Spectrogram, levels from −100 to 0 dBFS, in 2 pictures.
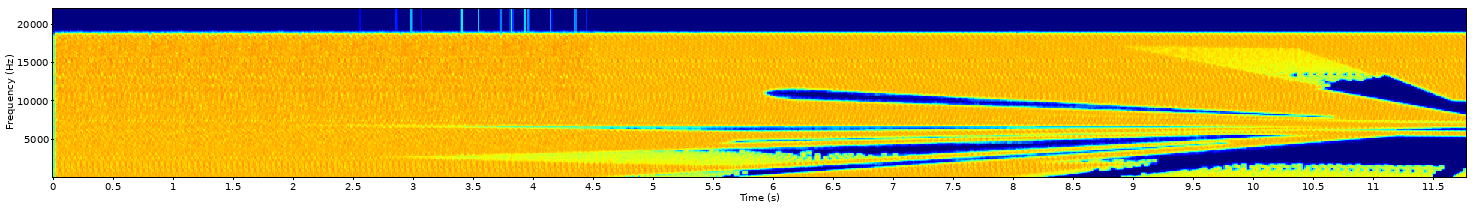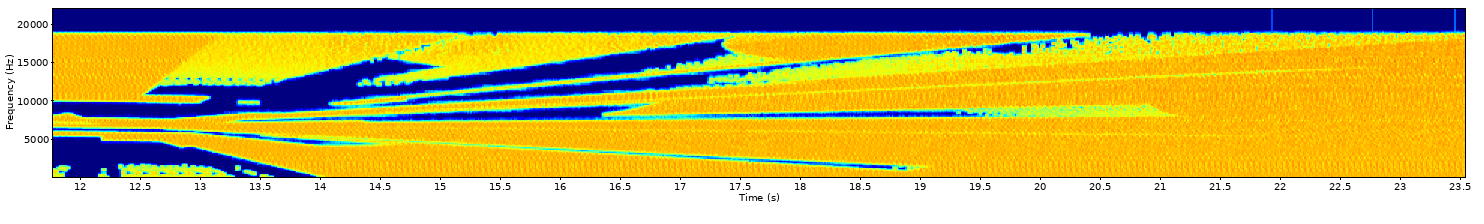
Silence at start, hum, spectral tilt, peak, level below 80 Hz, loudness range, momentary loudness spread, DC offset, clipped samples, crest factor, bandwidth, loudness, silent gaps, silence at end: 0 s; none; 0 dB/octave; 0 dBFS; -38 dBFS; 4 LU; 4 LU; 0.5%; under 0.1%; 14 dB; 19.5 kHz; -10 LUFS; none; 0 s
